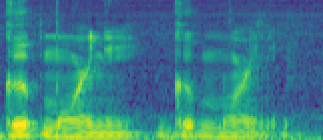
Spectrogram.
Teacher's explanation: Yeah, you don't say good morning, but you close your lips here, anticipating the bilabial position for m, and you end up saying good morning.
